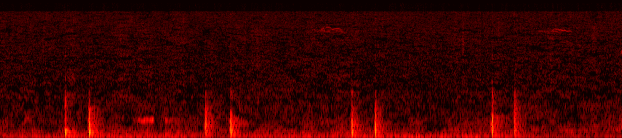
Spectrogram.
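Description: Four pairs of quick double taps from finger percussion across the abdomen, the note turning dull over the liver: hepatic dullness; a voice begins at the end.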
